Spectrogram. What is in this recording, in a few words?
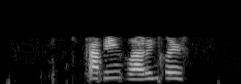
Police Tactical Encrypted; sdr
